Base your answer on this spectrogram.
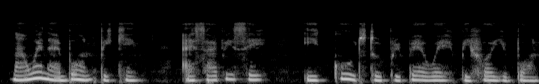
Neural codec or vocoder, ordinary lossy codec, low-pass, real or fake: none; none; 7.2 kHz; real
